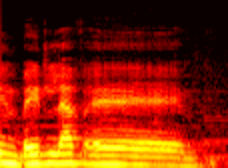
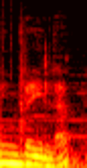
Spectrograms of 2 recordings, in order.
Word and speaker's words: InvadeLab: Ya, primero, era el primero que pronuncia bien Invailab. Sí, de hecho yo dije Invade. Pero el primero que pronuncia bien, porque como estamos acá en Chile, todos le dicen Invadelab y nosotros como que desde que comenzaron todos a decirnos así dijimos, no, ya es Invadelab, no, ya, ¿para qué vamos a ir contra la corriente?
